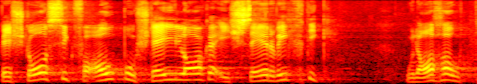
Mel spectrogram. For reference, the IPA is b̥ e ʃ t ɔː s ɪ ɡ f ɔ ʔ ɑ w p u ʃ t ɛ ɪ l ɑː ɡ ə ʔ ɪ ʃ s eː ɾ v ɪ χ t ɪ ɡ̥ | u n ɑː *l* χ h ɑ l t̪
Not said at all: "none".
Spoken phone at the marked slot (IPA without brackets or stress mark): none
